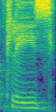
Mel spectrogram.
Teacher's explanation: ten wyraz kończy się w wymowie na z, a nie na s. Mimo że czasem naprawdę trzeba się postarać, żeby to z usłyszeć.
